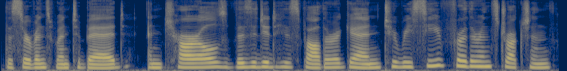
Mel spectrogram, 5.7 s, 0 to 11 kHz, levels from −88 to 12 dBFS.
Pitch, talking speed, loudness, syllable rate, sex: 200 Hz, 160 wpm, -18 LUFS, 4.9 syllables/s, female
